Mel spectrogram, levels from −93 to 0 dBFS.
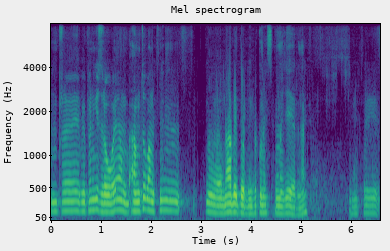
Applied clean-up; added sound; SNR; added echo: neural separator model SepFormer DNS4.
